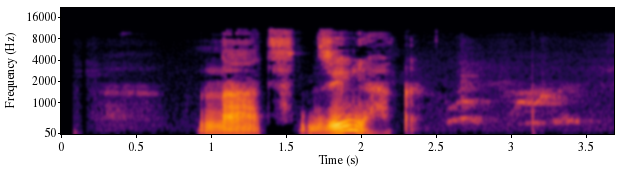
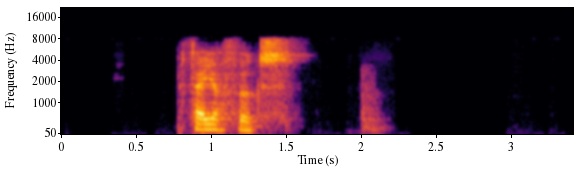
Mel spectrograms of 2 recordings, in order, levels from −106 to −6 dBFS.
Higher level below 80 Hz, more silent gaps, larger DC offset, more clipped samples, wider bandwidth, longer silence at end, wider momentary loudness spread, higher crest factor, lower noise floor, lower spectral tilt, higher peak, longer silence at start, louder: first, -56 dBFS vs -62 dBFS; neither; neither; neither; first, 11 kHz vs 8.4 kHz; second, 0.45 s vs 1.4 s; first, 26 LU vs 14 LU; about the same, 22 dB vs 22 dB; second, -69 dBFS vs under -90 dBFS; first, -5.5 dB/octave vs -3 dB/octave; second, -10 dBFS vs -4 dBFS; about the same, 0.9 s vs 0.8 s; second, -29 LUFS vs -18 LUFS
